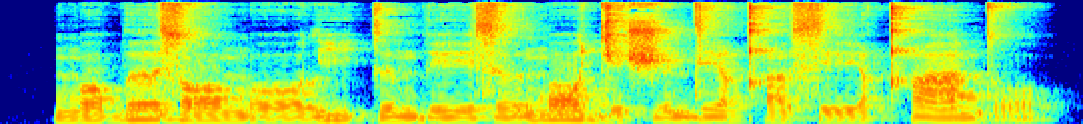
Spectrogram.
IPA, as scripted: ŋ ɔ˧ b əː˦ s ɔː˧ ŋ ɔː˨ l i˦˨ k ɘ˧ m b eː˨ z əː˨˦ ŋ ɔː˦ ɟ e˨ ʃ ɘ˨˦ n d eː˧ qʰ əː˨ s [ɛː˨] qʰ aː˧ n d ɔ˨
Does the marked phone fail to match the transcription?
yes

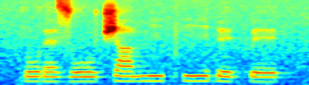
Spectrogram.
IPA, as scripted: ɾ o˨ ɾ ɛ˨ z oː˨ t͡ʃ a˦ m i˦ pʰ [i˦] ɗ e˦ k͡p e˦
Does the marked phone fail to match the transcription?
yes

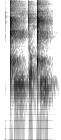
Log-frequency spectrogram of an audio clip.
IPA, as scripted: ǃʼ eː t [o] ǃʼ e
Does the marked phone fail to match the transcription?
yes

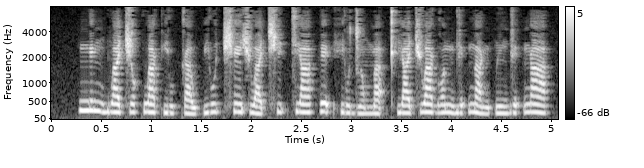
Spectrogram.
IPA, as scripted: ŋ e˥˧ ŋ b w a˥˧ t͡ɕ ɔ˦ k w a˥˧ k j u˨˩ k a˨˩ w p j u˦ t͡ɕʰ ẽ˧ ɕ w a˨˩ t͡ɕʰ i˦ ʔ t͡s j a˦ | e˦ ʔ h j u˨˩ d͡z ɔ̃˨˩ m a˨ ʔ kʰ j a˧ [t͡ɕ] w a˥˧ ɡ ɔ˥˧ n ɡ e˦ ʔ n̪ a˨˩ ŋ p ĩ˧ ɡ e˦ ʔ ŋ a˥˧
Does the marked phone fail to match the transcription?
no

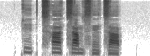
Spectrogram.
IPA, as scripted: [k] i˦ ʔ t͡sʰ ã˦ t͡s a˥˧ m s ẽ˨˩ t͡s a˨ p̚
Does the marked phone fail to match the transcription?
no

